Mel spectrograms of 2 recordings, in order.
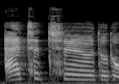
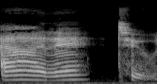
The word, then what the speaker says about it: attitude: Attitude도 가능은 하겠지만 중간에 좀 flap 때문에 부드러워지는 것 같아요. 네. 그쵸? Attitude.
